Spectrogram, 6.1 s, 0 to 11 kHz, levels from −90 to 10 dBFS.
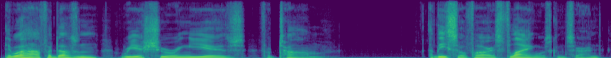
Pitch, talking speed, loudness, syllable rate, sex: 105 Hz, 155 wpm, -18 LUFS, 5.3 syllables/s, male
